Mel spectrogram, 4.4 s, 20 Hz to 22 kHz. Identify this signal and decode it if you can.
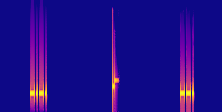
Morse code, heard as a keyed tone, about 40 wpm, 700 Hz. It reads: C G
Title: Single Letters - Phonetic Pronunciation 40wpm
